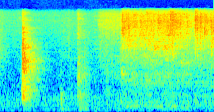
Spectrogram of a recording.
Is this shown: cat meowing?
no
